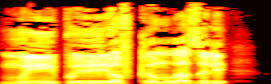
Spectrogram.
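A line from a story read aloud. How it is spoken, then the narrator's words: Joyful. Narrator (Russian): радостно произнес Кай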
